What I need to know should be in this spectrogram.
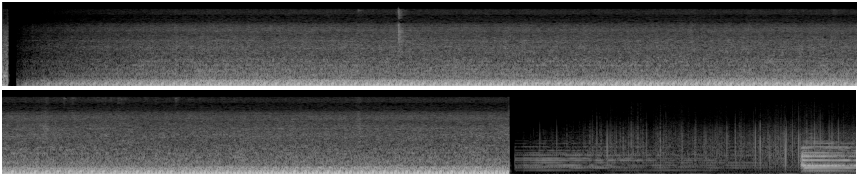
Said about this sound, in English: fire up the truck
